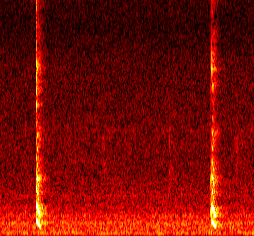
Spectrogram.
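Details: One-day-old newborn baby girl with hiccups: two brief, sharp, soft hiccup sounds about two and a half seconds apart in a quiet room.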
